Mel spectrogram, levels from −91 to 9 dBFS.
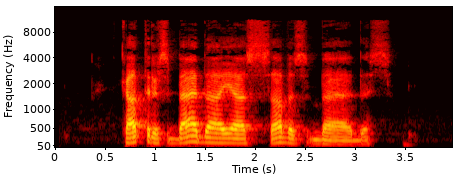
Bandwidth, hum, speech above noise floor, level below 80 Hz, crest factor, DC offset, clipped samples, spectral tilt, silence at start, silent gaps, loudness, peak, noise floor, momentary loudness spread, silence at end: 11.5 kHz; none; 44 dB; -64 dBFS; 20 dB; under 0.1%; under 0.1%; -5 dB/octave; 0.65 s; none; -26 LUFS; -8 dBFS; -70 dBFS; 13 LU; 0.65 s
